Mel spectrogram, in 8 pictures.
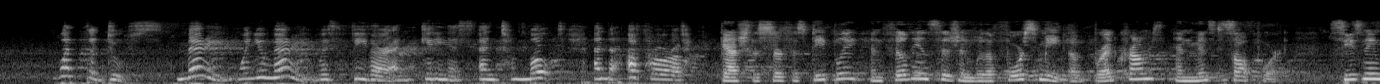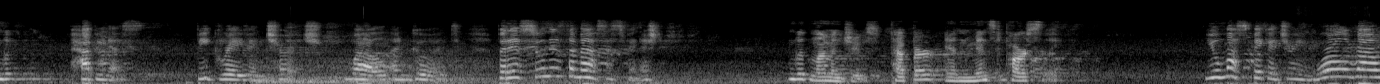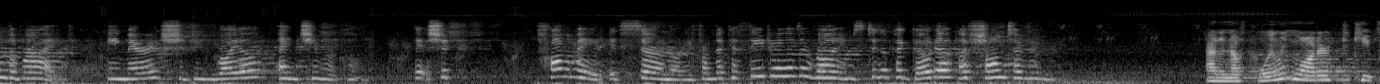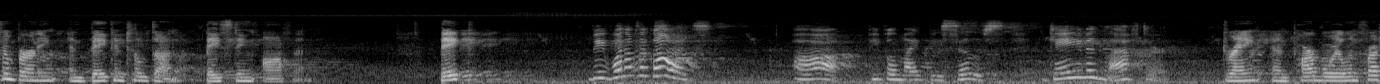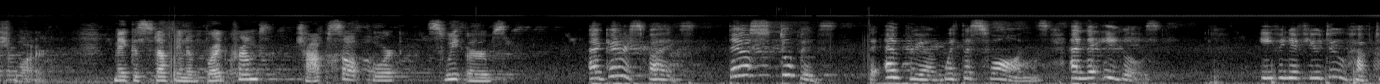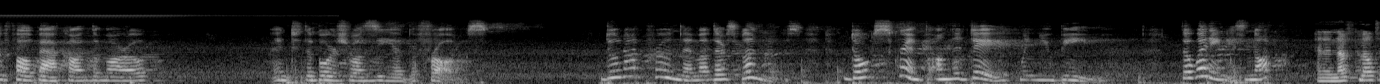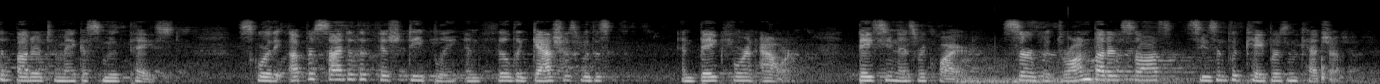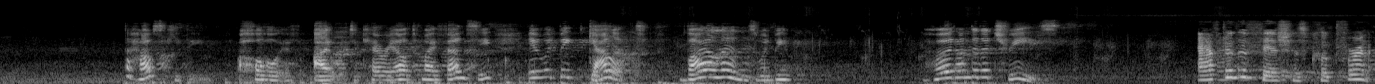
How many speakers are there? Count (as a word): two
